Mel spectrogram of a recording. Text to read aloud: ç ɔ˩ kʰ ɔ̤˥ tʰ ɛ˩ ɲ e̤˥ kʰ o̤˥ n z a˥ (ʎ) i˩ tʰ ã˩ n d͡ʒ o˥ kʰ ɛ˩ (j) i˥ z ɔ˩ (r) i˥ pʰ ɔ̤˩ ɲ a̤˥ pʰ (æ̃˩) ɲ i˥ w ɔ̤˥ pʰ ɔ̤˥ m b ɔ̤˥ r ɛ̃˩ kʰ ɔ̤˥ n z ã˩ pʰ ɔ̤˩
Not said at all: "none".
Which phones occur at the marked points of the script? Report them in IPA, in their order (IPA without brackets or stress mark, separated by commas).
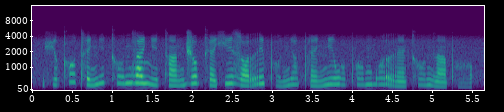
ʎ, ç, r, ɛ̃˩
